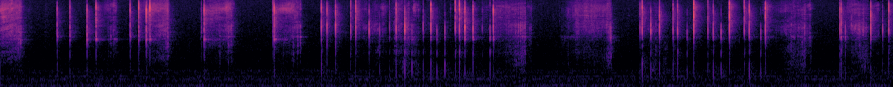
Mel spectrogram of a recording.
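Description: Long nails scratch along the grain of a solid, striped pine wood cube tealight holder held in the hand. The result is bursts of dry, bright, high-pitched scratching and quick sharp clicks, separated by short quiet pauses.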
